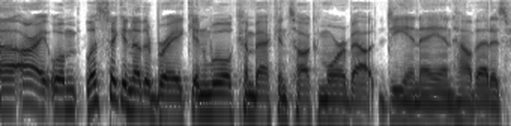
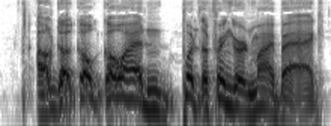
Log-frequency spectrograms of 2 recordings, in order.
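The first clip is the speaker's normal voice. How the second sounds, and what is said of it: Imitates another person's voice. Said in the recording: “do a Jimmy Stewart Yeti impression ... You nailed it”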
